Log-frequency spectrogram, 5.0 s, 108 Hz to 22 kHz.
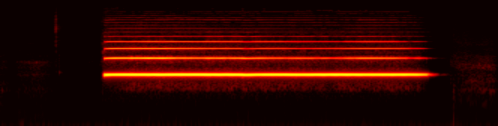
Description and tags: Sax Soprano - A#5
Part of the Good-sounds dataset of monophonic instrumental sounds.
instrument::sax_soprano
note::A#
octave::5
midi note::70
good-sounds-id::5598
neumann-U87, multisample, sax, soprano, single-note, good-sounds, Asharp5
